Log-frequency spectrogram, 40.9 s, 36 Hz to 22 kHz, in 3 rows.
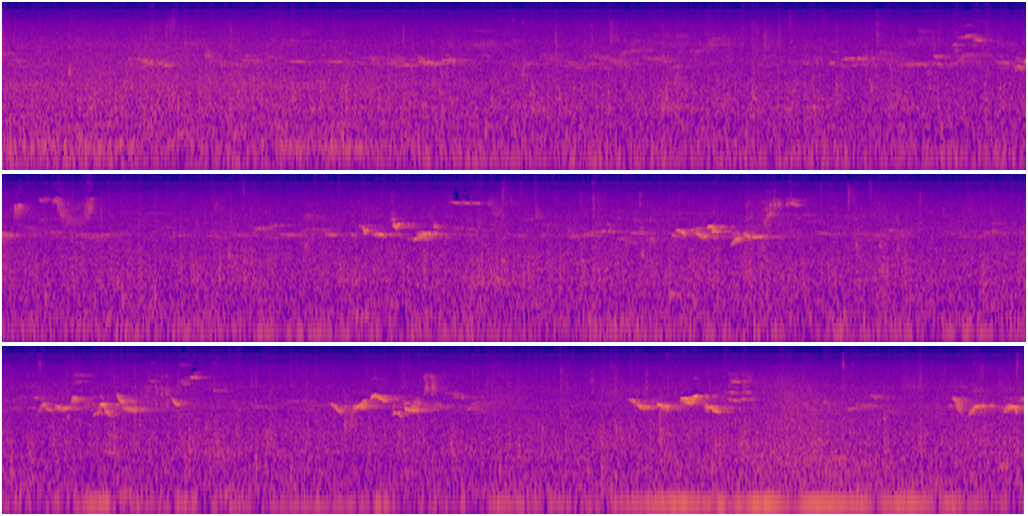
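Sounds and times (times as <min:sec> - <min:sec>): gentle rain falling: 0:00.0 - 0:40.9
songbird chirping: 0:35.6 - 0:40.9.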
